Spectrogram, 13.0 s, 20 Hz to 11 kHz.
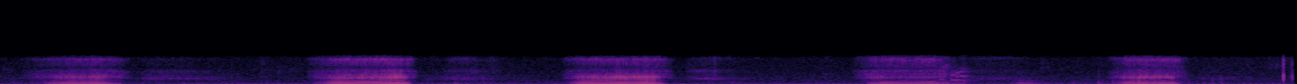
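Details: Snoring recorded on an HTC mobile phone: five rhythmic buzzing snores about 2.5 seconds apart, roughly 23 a minute, over a low steady hum.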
